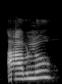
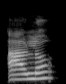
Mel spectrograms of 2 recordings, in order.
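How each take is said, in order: Both takes have the same delivery.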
